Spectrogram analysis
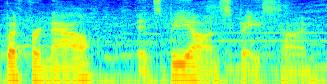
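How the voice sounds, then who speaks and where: A man's voice: medium pitch, a little slow. A man hosting a scripted countdown video, delivering commentary with wry, self-deprecating asides. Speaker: video host. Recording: background music under the voice. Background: music.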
